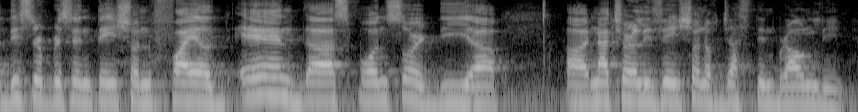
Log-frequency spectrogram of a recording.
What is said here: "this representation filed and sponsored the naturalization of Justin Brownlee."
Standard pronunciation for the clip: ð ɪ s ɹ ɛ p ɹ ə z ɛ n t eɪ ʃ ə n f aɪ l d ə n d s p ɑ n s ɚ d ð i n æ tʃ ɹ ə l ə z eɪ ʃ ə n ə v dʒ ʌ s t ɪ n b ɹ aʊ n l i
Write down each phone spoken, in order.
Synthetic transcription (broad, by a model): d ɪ s ɹ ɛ p ɹ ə s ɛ n t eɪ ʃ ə n f aɪ l d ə n d s p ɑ n s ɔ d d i n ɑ tʃ ɹ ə l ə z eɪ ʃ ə n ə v dʒ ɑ s t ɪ n b ɹ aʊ n l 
